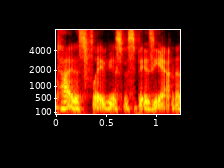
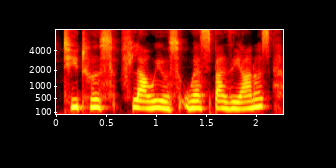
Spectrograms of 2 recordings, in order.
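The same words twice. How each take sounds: First: The name is said with ordinary English pronunciation. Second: The name is said with classical Latin pronunciation. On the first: This is an acceptable everyday way to say it. "you can just call him" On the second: This is how the man himself would have said it. "he would probably have said it"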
